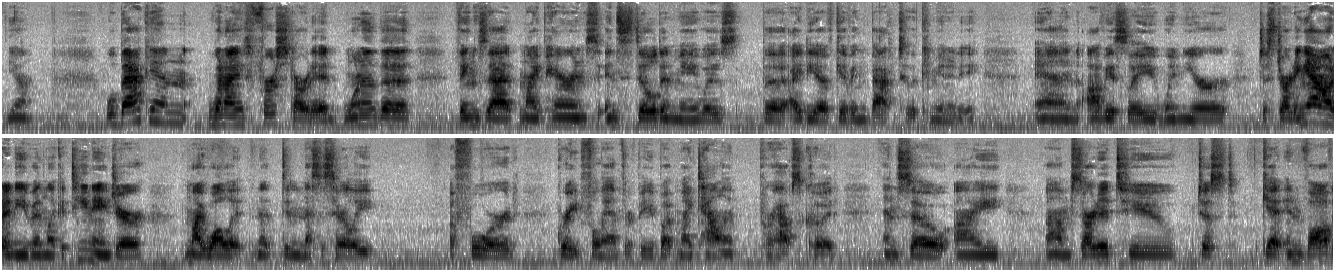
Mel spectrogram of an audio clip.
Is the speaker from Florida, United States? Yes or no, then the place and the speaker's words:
yes; Miami, Florida, United States; I grew up in Miami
